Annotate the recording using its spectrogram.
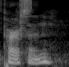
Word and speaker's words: Person: And it's spelled like Pearson, but it's Person.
